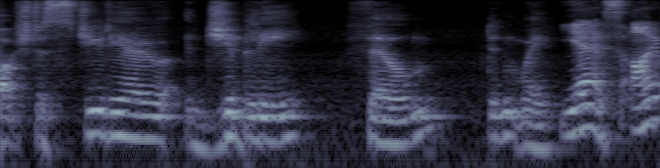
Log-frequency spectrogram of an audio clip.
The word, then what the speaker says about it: Ghibli: I do like Studio Ghibli. It's a bit like giblets, though, when you say it like that.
